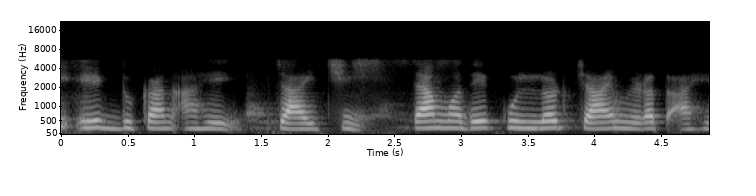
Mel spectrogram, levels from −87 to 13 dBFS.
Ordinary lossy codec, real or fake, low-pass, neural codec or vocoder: none; fake; 5.4 kHz; codec, 24 kHz, 0.9 kbps, DualCodec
